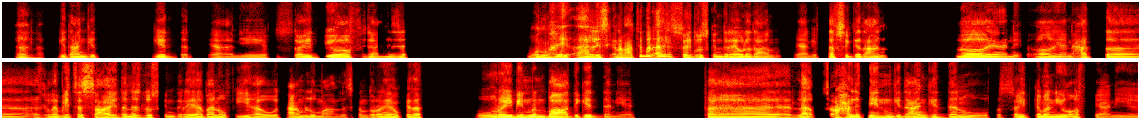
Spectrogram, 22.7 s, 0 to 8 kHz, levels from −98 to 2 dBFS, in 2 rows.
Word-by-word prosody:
لا، 105 - -4
لأ 95 0 -24 0.2
جدعان 110 0 -2
جدًا، 100 -2 -9 0.5
جدًا. 115 -1 -4 0.2
يعني 90 0 -11
في - - -38
الصعيد 110 +4 -4
بيقف 115 -2 +2
يعني 100 -1 -8
زي 100 0 -6 1.2
والله 140 +7 +3
أهل 150 +3 +6
إسك 130 - +2
أنا 140 - +3
باعتبر 180 +7 +3
أهل 170 +1 +6
الصعيد 145 -2 0
وإسكندرية 115 -2 0
ولاد 110 -3 0
عَم، 90 -3 -7
يعني 95 -1 -10
في - - -34
نَفْس 130 0 +2
الجدعنة. 95 -4 -2 0.8
آه 125 -1 +4
يعني 95 -4 -3
آه 125 -2 -2
يعني 100 -1 -8
حتى 125 0 -4 0.6
أغلبية 115 +6 -2
الصعايدة 130 0 +3
نزلوا 135 +2 -1
إسكندرية 115 +1 -3
بنوا 120 -1 0
فيها 110 +1 -5
واتعاملوا 100 +2 -3
مع 90 -2 -10
الإسكندرانية 95 +6 -6
وكده، 115 +3 -1 0.6
وقريبين 110 +8 +6
من 110 -5 +5
بعض 110 -3 +6
جدًا 95 -4 -2
يعني. 80 0 -17 0.7
فلأ 105 +3 0
بصراحة 140 +2 +3
الاتنين 130 +4 +3
جدعان 105 +4 0
جدًا، 120 -1 -4
وفي 90 -4 -9
الصعيد 100 +6 -6
كمان 120 +1 +1
يُقف 110 -3 -1
يعني 85 -1 -11
110 Hz, 145 wpm, -22 LUFS, 95-125 Hz, 1.2 s, أهل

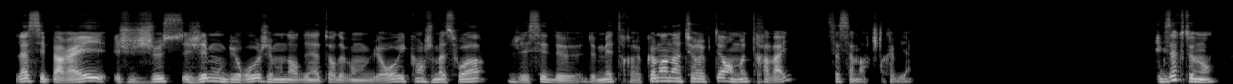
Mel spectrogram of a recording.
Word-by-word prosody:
Là, 140 +3 +4
c'est 135 -2 0
pareil. 130 +10 +6
J 110 -1 -2
je 105 +7 +2
su 130 -4 -2
j'ai 125 +8 +3
mon 150 -2 -2
bureau, 120 +5 +1
j'ai 125 -4 -2
mon 115 0 -1
ordinateur 105 +1 -3
devant 100 0 -5
mon 95 -1 -4
bureau 95 +8 -2
et 135 - +1
quand 135 +2 -5
je 120 -1 -3
m'assois, 120 +4 +1 0.2
j'essaie 115 +1 -3
de 100 -2 -3
de 105 -4 -7
mettre 105 -2 -4
comme 145 +8 0
un 155 -1 +5
interrupteur 140 +1 0
en 115 - +1
mode 130 +3 -2
travail. 115 - -2 0.3
Ça 120 - -8
ça 125 - -5
marche - - -5
très - - -10
bien. - - -12 2.4
Exactement. 125 - +1
120 Hz, 170 wpm, -24 LUFS, 105-135 Hz, 2.4 s, pareil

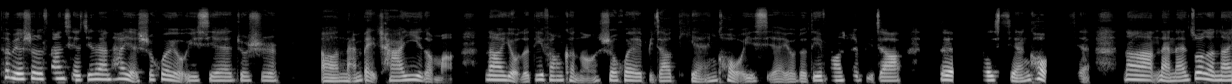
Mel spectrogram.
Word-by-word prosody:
特 325 - 0
别 255 -4 +8
是 255 0 +4
番 270 +2 +1
茄 215 -6 0
鸡 225 +3 0
蛋 235 -1 +4
它 250 +2 0
也 220 - +3
是 - - -2
会 215 -2 +2
有 175 - -1
一 180 - -2
些， 180 -1 -1
就 185 - -4
是， 180 -1 -4 0.4
呃， 150 -1 +1
南 155 +3 -2
北 - - -1
差 185 -1 0
异 205 +1 +3
的 - - -3
嘛。 - - -7 0.3
那 210 -1 +4
有 190 - +1
的 135 - -3
地 220 +6 +1
方 200 -2 -1
可 185 -3 -3
能 - - -7
是 190 0 0
会 185 -2 +1
比 - - -12
较 165 0 -1
甜 155 -1 -5
口 200 - -2
一 145 - -3
些， 125 -5 -4
有 130 - -4
的 135 +1 -3
地 190 - +2
方 185 -1 -2
是 - - -7
比 - - -9
较 175 -1 +2 0.4
对， 210 - +6 0.3
会 195 -1 +3
咸 170 +1 -1
口 - - +4 0.3
一 - - -12
些。 - - -7 0.3
那 215 -3 +4
奶 195 -4 0
奶 170 +3 0
做 275 +7 +4
的 225 -5 +4
那 195 0 +3
195 Hz, 280 characters per minute, -23 LUFS, 175-215 Hz, 0.4 s, 别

